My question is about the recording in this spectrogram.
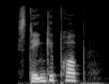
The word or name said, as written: stænkeprop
